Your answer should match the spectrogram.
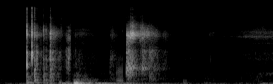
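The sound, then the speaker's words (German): A pen drops and clatters, a quick burst of sharp little knocks followed by a brighter rattle a moment later, then quiet hiss. No one speaks. “Das war mein Stift.”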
